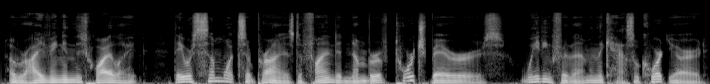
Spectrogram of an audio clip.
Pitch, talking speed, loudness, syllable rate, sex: 95 Hz, 175 wpm, -19 LUFS, 5.4 syllables/s, male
